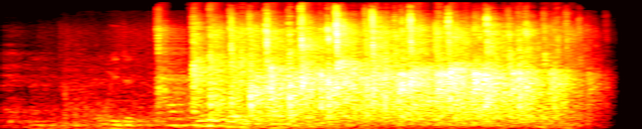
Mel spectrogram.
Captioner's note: applause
